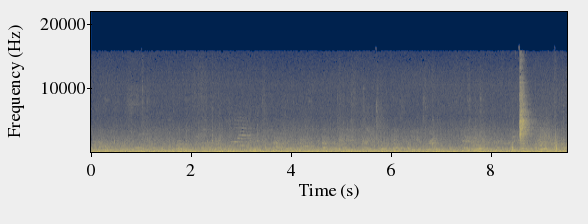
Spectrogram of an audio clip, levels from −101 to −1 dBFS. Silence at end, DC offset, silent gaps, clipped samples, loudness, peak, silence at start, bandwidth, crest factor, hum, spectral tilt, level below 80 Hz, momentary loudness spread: 0 s; under 0.1%; none; under 0.1%; -28 LUFS; -8 dBFS; 0 s; 16 kHz; 18 dB; none; -5.5 dB/octave; -36 dBFS; 4 LU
